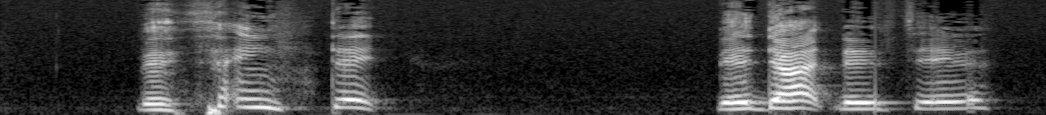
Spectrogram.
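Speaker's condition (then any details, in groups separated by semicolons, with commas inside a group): Cerebral palsy; from birth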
